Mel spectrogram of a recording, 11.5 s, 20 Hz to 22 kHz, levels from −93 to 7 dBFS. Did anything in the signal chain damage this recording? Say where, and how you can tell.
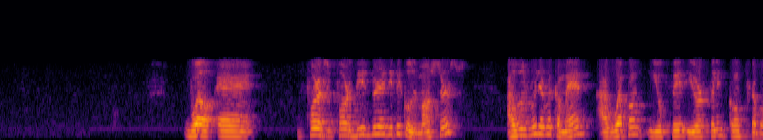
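Yes, at the codec: the whole speech clip went through a Bluetooth CVSD headset codec, which fits its 64 kbps one-bit stream. The band sits roughly 150 Hz to 3.5 kHz with nothing above 3.8 kHz, s sounds turn scratchy, and a granular hiss runs underneath as the adaptive step chases the waveform.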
